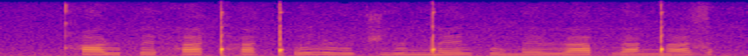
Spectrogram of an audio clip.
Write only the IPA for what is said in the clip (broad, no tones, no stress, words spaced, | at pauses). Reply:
qʰaɹfɛ haǃʰa ǃʼɵlɹɵt͡ʃiɹ ŋ͡ǃɛlpɵmɛ ɹafðaŋ͡ǃaz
